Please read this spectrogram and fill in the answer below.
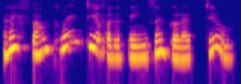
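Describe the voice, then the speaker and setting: A woman reading a children's picture book aloud in an expressive storytelling manner, with deliberate, drawn-out emphasis. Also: high voice, muffled recording. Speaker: storybook read-aloud narrator.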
